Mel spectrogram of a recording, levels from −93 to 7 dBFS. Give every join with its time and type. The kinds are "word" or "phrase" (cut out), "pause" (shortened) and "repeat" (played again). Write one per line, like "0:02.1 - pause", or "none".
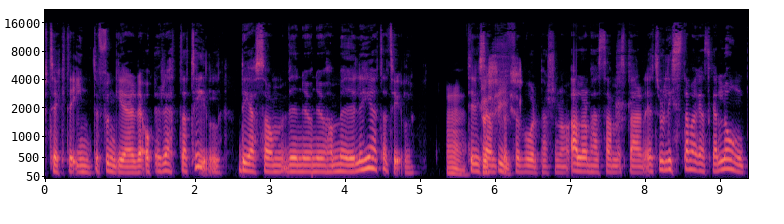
0:01.5 - word
0:02.4 - pause
0:03.6 - repeat
0:04.6 - word
0:05.1 - pause
0:07.0 - word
